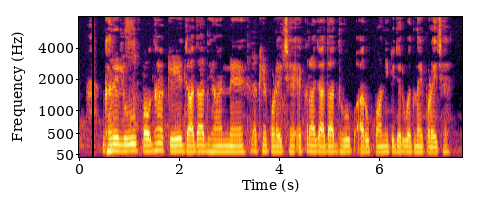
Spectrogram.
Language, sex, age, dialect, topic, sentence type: Maithili, male, 56-60, Angika, agriculture, statement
